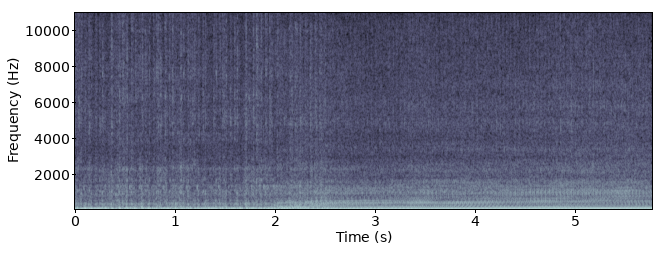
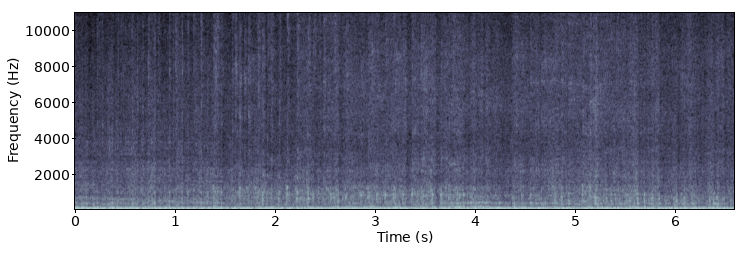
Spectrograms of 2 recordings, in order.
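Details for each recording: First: Almost 2,000 hp Camaro engine, warmed up, on the two-step during a low-power dyno pass: note climbs briefly, then flattens into a steady low drone that never rises; too much dyno load holds revs down. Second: Camaro with an almost 2,000 hp turbo V8, timing cut by 6 degrees and some boost added: deep, loud, steady roar holding hard under full load with no misses or stumbles before an early lift; normal full-power pull.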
